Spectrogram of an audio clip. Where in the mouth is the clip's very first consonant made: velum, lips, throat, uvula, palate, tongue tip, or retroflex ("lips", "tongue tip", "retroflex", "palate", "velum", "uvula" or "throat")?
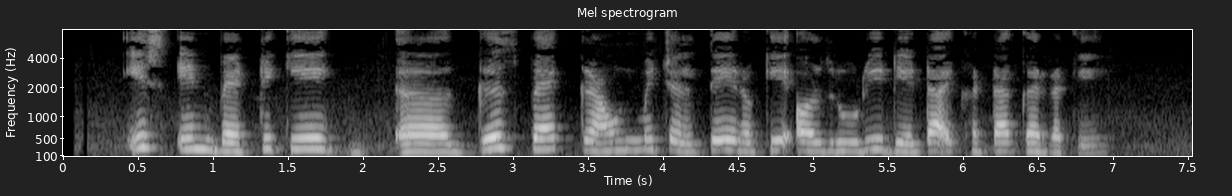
tongue tip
